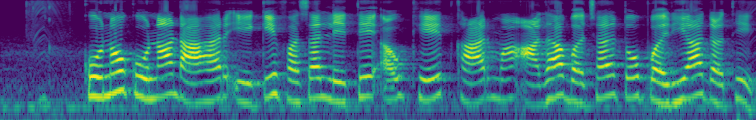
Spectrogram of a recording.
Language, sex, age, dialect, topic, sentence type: Chhattisgarhi, female, 25-30, Central, agriculture, statement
